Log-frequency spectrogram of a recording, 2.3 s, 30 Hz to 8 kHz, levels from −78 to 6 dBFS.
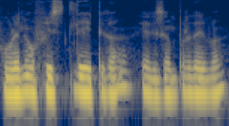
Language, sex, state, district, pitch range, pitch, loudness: Wancho, male, Arunachal Pradesh, Longding, 125-135 Hz, 130 Hz, -16 LUFS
